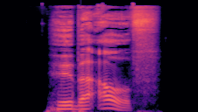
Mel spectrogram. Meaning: first/third-person singular subjunctive II of aufheben
- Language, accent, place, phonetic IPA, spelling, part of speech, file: German, Germany, Berlin, [ˌhøːbə ˈaʊ̯f], höbe auf, verb, De-höbe auf.ogg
